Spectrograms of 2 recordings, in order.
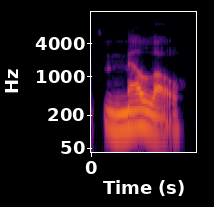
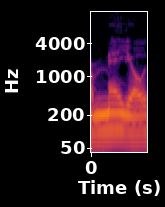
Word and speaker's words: mello: The word is mello or meo, depending how you want to pronounce it, but it's M-E-L-L-O in its regular tense.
